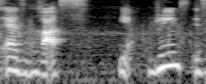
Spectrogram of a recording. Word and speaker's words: Reims: the RS Cathedral what do you know it's pronounced as gas yeah RS is gas somebody's very French now it's a Roman Catholic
